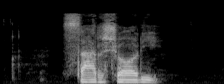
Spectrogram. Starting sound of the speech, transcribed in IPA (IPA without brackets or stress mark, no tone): s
